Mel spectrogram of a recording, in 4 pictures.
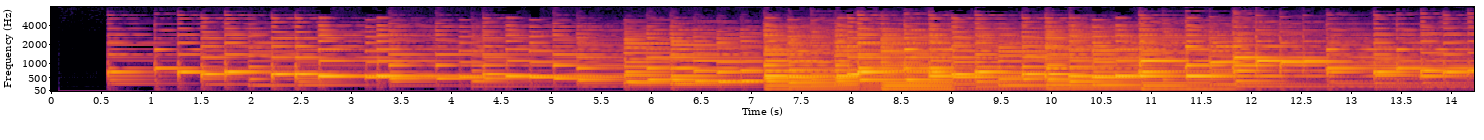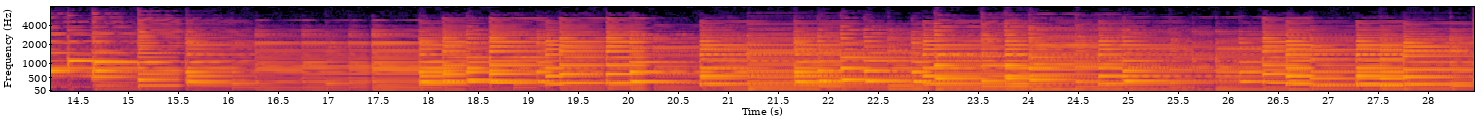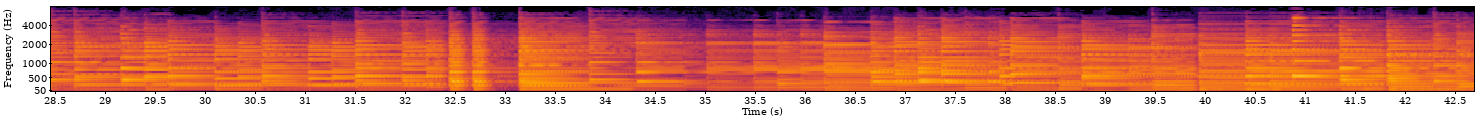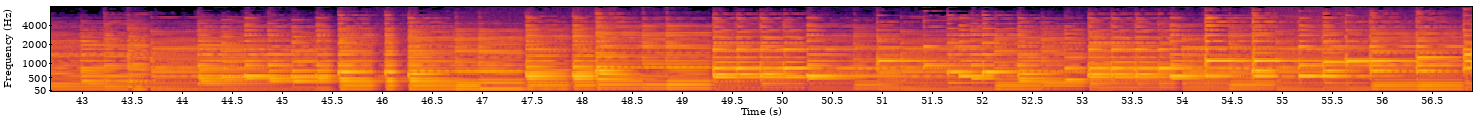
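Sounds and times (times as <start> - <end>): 
piano: 0.5 - 56.8.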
